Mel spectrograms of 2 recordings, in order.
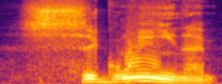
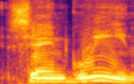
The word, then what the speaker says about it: sanguine: gu i n e sigen s sangen I believe it's how it's pronounced sanen what is the definition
